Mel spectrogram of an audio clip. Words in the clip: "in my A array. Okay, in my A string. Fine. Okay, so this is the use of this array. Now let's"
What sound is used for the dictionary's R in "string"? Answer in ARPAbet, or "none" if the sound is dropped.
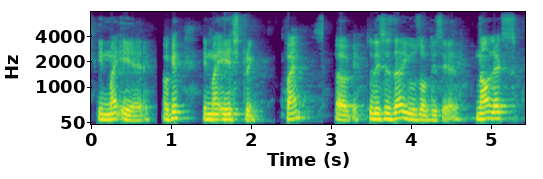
R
